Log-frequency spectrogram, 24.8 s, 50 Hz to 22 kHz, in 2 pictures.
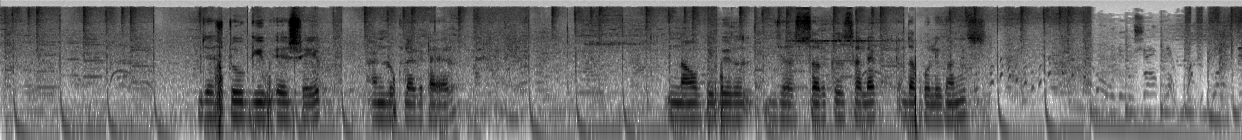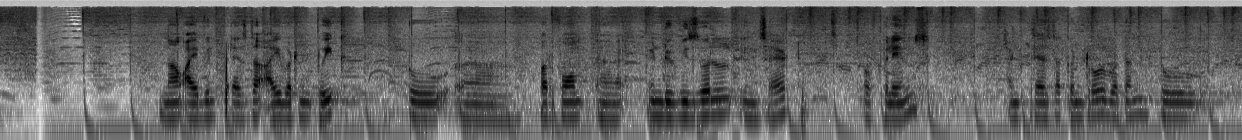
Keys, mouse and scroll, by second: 2.4-3.4 middle drag, 3.4 click, 3.6 scroll down 2, 3.9 middle click, 4.3 scroll up 2, 4.5-6.8 middle drag, 6.8 click, 7.9 alt+click, 8.3-9.8 middle drag, 11.9 alt+shift+click, 12.2-14.2 middle drag, 14.2 ctrl+z, 14.5 middle click, 14.8-15.1 scroll down 5, 15.1-15.7 scroll up 4, 15.7 middle click, 16.2 scroll up 2, 16.5 shift+middle click, 16.8 scroll up 2, 17.0 middle click, 17.6 scroll down 2, 17.8-19.3 middle drag.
